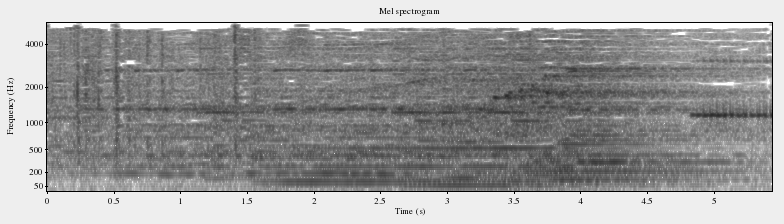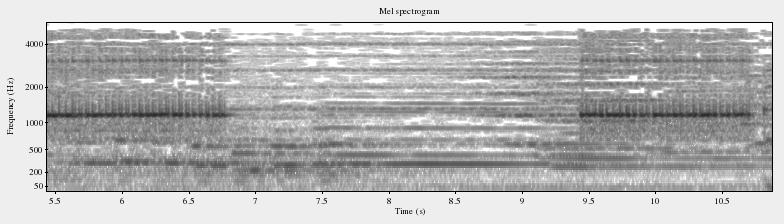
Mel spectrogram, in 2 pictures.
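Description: A telephone rings in steady bursts, two rings a few seconds apart with no one picking up, following a stretch of busy mechanical clatter. No voices are heard.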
